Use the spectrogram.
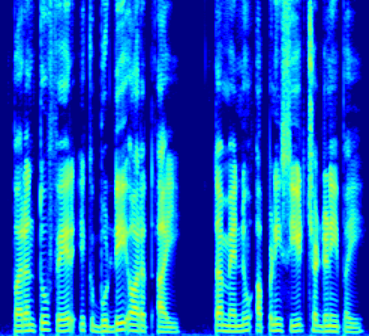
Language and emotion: Punjabi, sad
